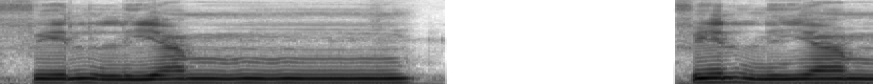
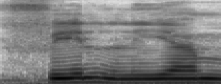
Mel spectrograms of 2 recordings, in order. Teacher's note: Maka hukum mim tasydid ini adalah wajibul hunnah, wajib dengung. Maka ketika berhenti tetap kita dengungkan dulu baru matikan mimnya.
